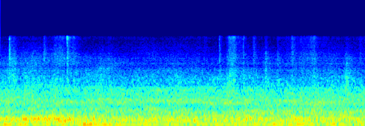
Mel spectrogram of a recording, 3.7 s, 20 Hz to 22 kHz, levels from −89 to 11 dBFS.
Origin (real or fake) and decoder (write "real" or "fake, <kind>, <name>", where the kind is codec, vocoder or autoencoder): fake, autoencoder, DAC-VAE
